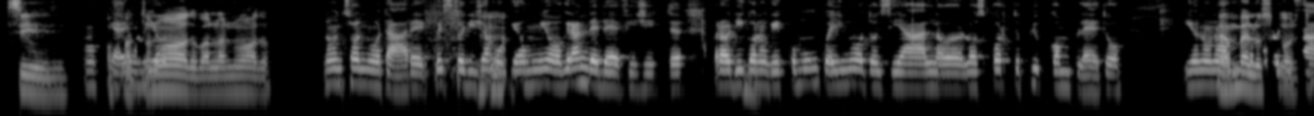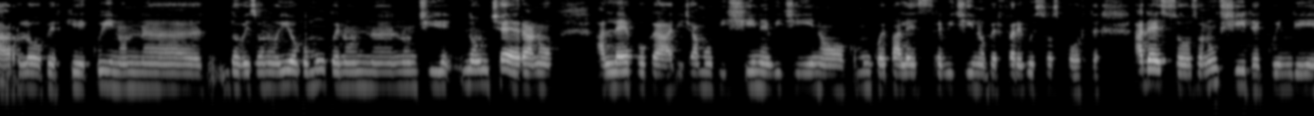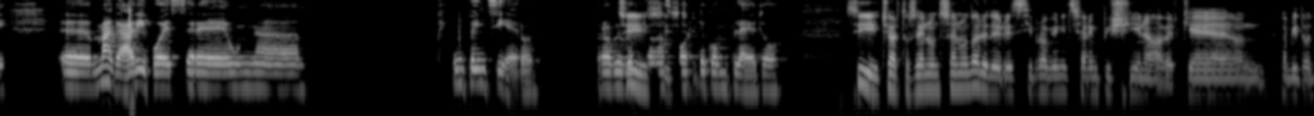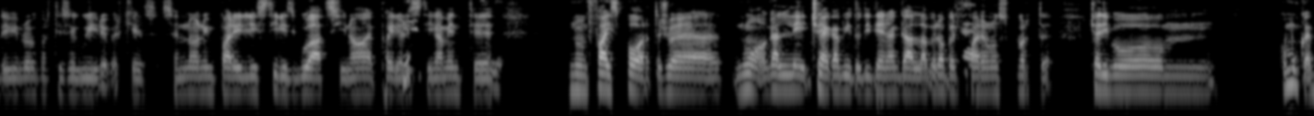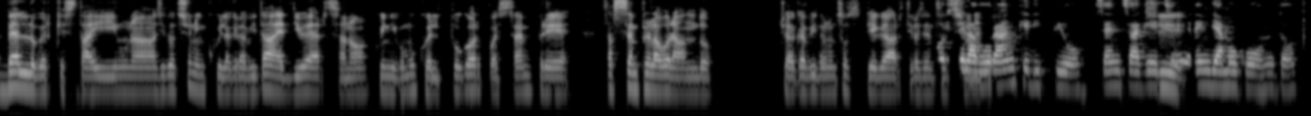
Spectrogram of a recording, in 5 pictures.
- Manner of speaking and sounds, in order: static; tapping; background speech; chuckle; distorted speech; drawn out: "non"; other background noise; "Proprio" said as "propio"; other noise; "proprio" said as "propio"; "proprio" said as "propo"; chuckle; drawn out: "cioè"; "cioè" said as "ceh"; "cioè" said as "ceh"; drawn out: "tipo"; "Cioè" said as "ceh"
- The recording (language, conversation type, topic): Italian, unstructured, Qual è l’abitudine che ti ha cambiato la vita?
